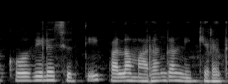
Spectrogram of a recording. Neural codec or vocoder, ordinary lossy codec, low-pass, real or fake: codec, 16 kHz, 4 kbps, X-Codec, HuBERT features, trained on balanced general audio; none; none; fake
